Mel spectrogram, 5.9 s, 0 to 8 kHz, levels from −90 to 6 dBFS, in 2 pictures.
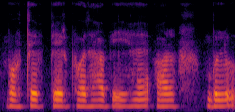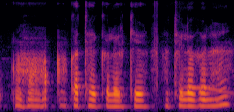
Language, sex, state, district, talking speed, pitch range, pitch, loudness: Chhattisgarhi, female, Chhattisgarh, Bilaspur, 155 wpm, 165-175 Hz, 170 Hz, -29 LUFS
